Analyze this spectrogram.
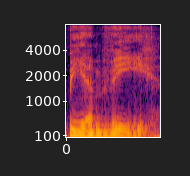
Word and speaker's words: BMW: I guess it can also be German, because I think they do pronounce their W's in like V. So this is why, like, in America we would call a BMW, but I think it's like BMV, actually.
